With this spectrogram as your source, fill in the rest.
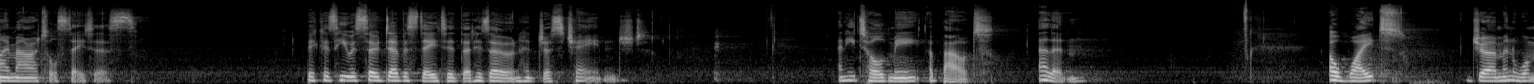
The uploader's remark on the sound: live from the Union Chapel in London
